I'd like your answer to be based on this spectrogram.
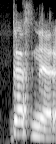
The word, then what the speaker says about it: Döpfner: Il CEO del gruppo è Matthias Döpfner, che spero di aver pronunciato bene. – Döpfner, ecco, finalmente.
